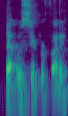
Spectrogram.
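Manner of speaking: usual speaking voice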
